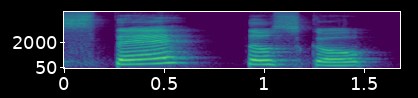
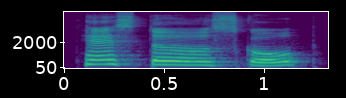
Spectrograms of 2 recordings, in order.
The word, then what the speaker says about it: stethoscope: it's stethoscope, but then the... like, she cannot really pronounce the S well, because it's like in between your teeth, kind of. So it's kind of difficult. So instead of I cannot do it slow. Stethoscope. She goes testoscope, but then testoscope has also...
